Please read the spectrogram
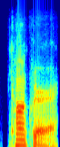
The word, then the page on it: conqueror: American English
